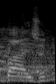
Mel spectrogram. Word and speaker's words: Bison: It is the Bison. The Z is invisible. Get the Z in there. You're exactly right. But it is audible. That's how they say it up in Fargo.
